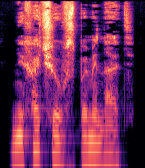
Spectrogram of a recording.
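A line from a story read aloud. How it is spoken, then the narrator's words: Quiet reply. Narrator (Russian): наконец тихо ответил Нейт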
